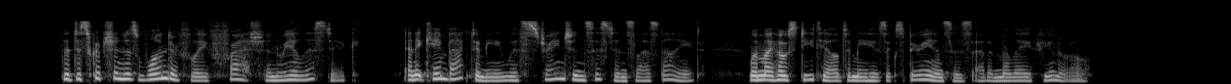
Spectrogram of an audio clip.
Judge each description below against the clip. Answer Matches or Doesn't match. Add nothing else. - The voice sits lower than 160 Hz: Doesn't match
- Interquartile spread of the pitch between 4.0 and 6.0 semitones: Matches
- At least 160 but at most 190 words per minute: Doesn't match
